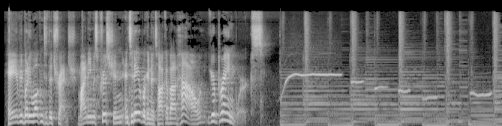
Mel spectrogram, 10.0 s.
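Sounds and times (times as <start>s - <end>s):
speech: 0.2s - 6.2s
whistled ice cream truck tune: 5.6s - 10.0s.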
